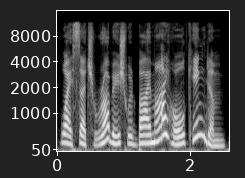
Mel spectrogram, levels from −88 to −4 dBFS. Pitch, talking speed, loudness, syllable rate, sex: 235 Hz, 185 wpm, -15 LUFS, 4.5 syllables/s, female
